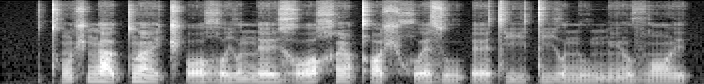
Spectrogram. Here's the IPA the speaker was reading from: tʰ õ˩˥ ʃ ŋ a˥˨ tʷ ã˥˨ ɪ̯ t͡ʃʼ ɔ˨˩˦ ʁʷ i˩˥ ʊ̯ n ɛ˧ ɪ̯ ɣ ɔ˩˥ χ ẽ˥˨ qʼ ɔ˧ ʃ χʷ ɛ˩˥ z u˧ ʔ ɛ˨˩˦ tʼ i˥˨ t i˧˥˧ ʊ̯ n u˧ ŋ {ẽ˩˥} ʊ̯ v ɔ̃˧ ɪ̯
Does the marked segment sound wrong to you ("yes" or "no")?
no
